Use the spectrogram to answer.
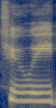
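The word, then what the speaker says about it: Touhy: It's spelled T O Uh-hy.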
